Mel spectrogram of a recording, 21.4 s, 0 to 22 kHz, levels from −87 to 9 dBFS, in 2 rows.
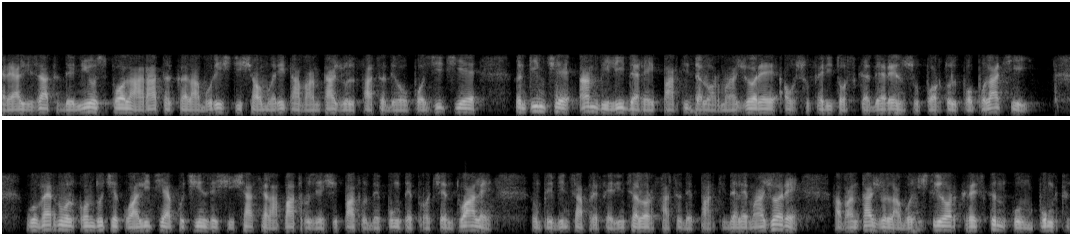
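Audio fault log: Throughout, Speex codec: the speech is confined to roughly 150 Hz to 3.5 kHz, so it sounds thin and narrowband. The damage is plainly audible as a hoarse, grainy texture. This CELP coder models the voice with a pitch predictor and a short filter, but leaves too few bits to describe the excitation accurately. The roughness points to a low-to-middle quality setting of around 11 kbps.
6.87–7.04 s, 8.91–9.02 s and 19.77–19.87 s, VoIP packet loss concealed by the speech codec: about 60 ms, 20 ms and 60 ms of audio go missing, which fits three, one and three 20 ms frames. The decoder fills each gap by repeating its last pitch and filter at falling gain, so the voice smears into a fading, stretched-out sound. Because each frame builds on the one before, the voice stays weak and distorted briefly after each gap.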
